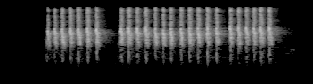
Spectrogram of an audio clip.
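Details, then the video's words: Bulbul (cucak cungkok) on a master recording for training songbirds: two long, fast rattling trills of evenly spaced, bright high notes, the second longer, with no other sounds. "MASTER CUCAK CUNGKOK Jeda Terapi Air"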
